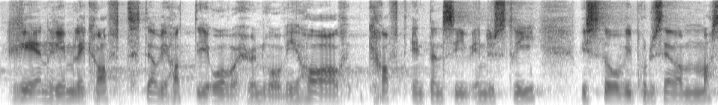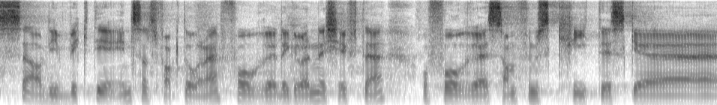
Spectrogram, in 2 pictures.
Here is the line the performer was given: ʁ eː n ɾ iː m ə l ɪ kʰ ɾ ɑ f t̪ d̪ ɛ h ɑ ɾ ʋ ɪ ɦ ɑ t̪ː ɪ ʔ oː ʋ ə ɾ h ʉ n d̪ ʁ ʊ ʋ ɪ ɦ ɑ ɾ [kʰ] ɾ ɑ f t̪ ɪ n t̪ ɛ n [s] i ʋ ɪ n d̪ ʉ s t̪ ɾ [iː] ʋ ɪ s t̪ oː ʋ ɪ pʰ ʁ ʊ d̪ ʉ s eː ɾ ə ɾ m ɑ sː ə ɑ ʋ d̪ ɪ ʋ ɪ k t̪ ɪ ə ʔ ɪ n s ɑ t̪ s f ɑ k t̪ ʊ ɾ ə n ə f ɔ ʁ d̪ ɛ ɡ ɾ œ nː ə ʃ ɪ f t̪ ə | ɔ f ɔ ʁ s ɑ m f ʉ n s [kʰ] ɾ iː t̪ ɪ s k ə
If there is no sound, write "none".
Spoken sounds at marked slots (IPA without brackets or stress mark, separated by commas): kʰ, s, iː, kʰ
